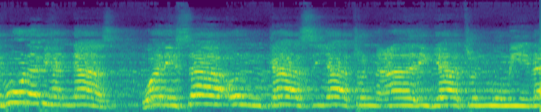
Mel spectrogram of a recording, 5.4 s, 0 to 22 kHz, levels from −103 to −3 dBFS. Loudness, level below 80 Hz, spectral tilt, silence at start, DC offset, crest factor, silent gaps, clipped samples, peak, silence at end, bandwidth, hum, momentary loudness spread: -14 LUFS; -54 dBFS; -4 dB/octave; 0 s; under 0.1%; 12 dB; none; under 0.1%; -2 dBFS; 0 s; 8.2 kHz; none; 5 LU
